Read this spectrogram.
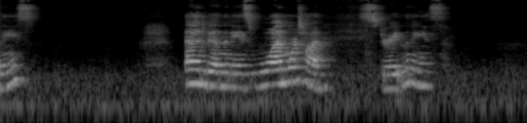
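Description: A woman speaks calmly and clearly, as if giving instructions.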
